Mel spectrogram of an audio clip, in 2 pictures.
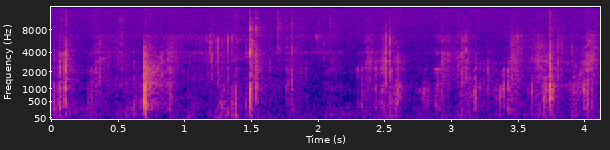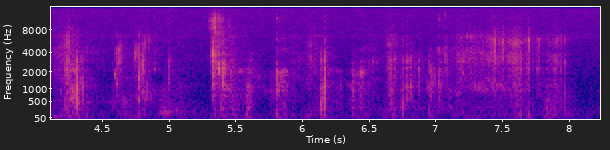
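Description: A woman chews crunchy food loudly and wetly close to a microphone.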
